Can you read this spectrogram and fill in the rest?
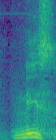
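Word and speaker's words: gneiss: इसमें जी साइलेंट होता है, बोल देना है जहां पर पता ना चले बात ना कि क्या सर बोले, वहां बोल दीजिए सर, लिख दीजिए उसको, ग्रेनाइट एंड नीस रॉक।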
